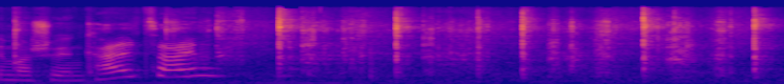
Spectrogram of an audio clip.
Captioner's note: metallic jerking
